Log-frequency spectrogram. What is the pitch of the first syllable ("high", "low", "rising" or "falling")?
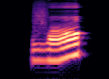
rising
